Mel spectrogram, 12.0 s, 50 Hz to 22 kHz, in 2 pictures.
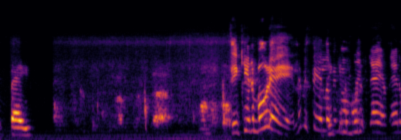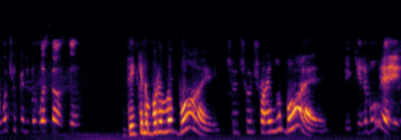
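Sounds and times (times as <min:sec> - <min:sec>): faint muffled voice: 0:00.8 - 0:03.5
steady hiss: 0:00.8 - 0:04.3.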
